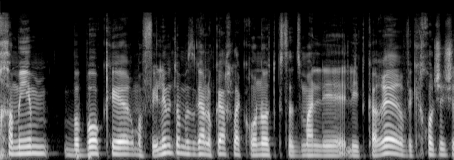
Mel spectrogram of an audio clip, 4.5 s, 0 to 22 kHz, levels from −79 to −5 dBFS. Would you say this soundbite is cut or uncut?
uncut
